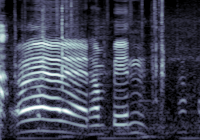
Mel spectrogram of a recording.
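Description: Thai speech, one long drawn-out word then short phrases, over quiet background music with a steady low bass line.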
